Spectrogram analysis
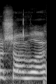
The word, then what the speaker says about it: Shambhala: Is that how it's pronounced? Yeah, so Shambhala.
